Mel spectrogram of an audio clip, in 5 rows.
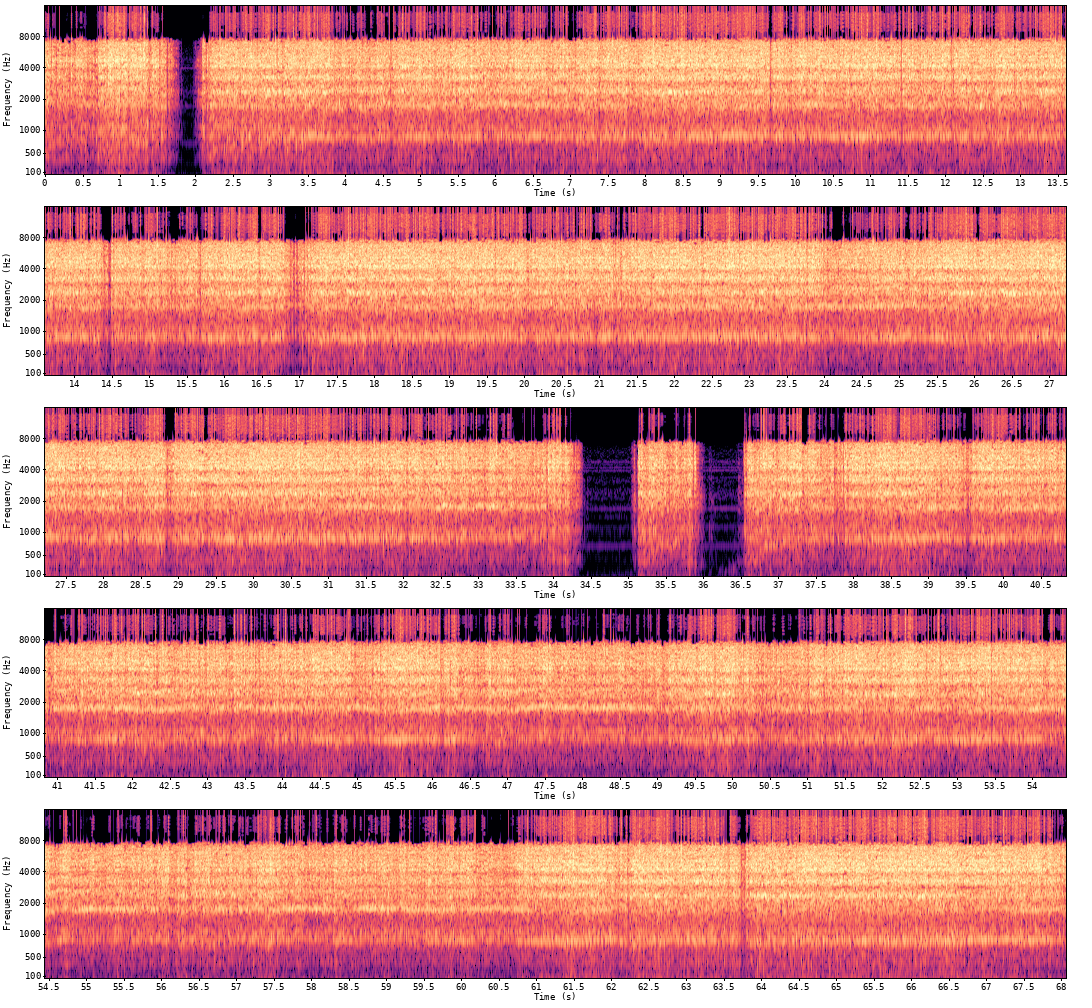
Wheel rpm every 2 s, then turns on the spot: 160, 170, 230, 230, 220, 230, 230, 230, 220, 230, 230, 230, 230, 220, 230, 230, 230, 70, 110, 220, 230, 230, 230, 230, 230, 230, 230, 230, 220, 230, 230, 220, 210, 220.
none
